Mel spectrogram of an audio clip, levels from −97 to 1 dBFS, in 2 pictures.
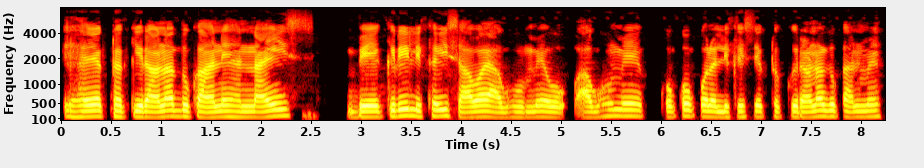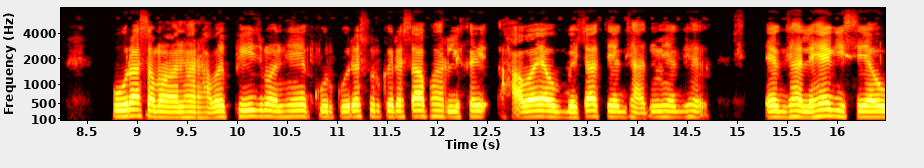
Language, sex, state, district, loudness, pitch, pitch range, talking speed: Chhattisgarhi, male, Chhattisgarh, Jashpur, -17 LUFS, 150 Hz, 145-155 Hz, 180 wpm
